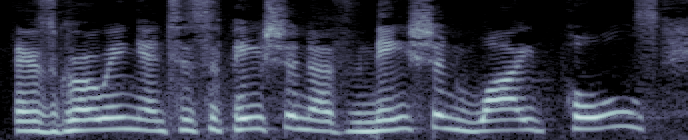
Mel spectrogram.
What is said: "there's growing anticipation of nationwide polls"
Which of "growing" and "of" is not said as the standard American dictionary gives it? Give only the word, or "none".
none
